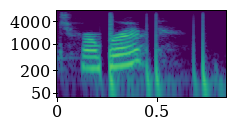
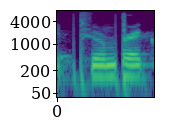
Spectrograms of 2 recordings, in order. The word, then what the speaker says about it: turmeric: of turmeric, ground dried turmeric for color, but most importantly for the anti-inflammatory properties. By the way, turmeric or turmeric are both acceptable Turmeric. pronunciations. There's an R in there.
